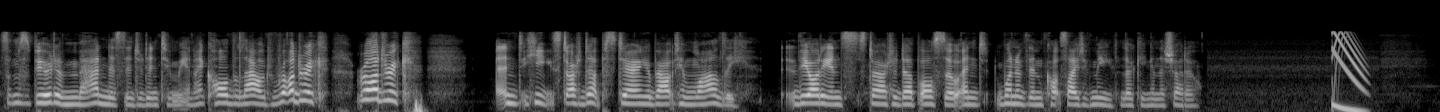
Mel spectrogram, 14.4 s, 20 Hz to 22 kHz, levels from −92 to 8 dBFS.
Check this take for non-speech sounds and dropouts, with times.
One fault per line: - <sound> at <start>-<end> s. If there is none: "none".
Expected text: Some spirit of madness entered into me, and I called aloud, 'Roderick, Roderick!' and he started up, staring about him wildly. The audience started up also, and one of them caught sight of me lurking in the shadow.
- chirp at 13.3-13.7 s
